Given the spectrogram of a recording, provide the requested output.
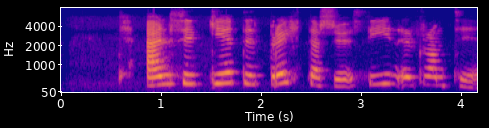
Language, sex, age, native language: Icelandic, female, 12, Icelandic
